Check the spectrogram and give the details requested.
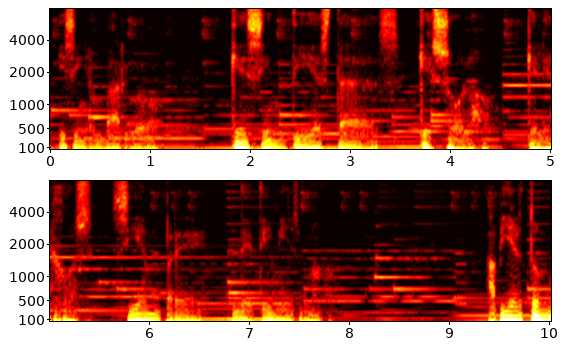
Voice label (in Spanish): poema romantico; juan ramon jimenez; soledad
